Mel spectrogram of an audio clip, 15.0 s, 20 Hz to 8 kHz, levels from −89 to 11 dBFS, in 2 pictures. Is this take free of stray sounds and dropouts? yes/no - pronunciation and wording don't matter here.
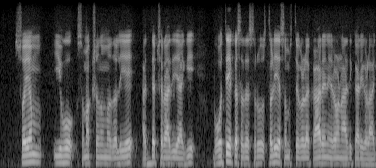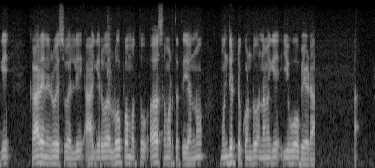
yes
